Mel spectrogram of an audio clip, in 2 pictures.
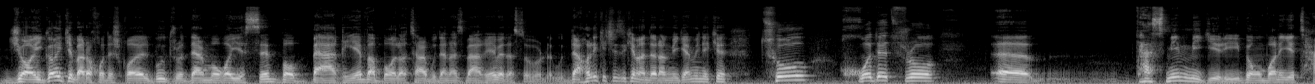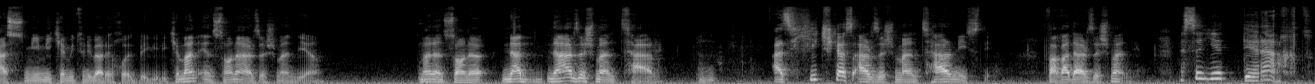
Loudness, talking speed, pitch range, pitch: -20 LUFS, 140 wpm, 95-150 Hz, 115 Hz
